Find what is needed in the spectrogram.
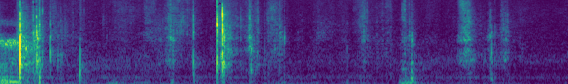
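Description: A deck of tarot cards being handled and a card drawn: irregular sharp snaps and flicks of the card stock, loudest just after the start and again about one and a half seconds in, with softer ones near the end.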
